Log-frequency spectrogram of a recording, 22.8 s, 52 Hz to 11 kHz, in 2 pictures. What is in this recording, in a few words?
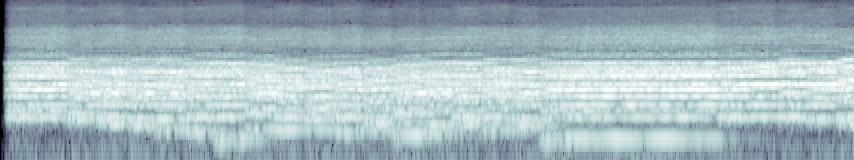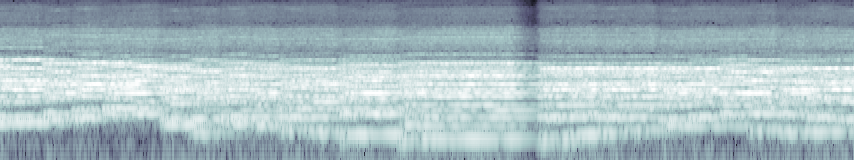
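soprano alto tenor bass; Bach (Johann Sebastiaan); BWV 197; Du süße Lieb, schenk uns deine Gunst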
